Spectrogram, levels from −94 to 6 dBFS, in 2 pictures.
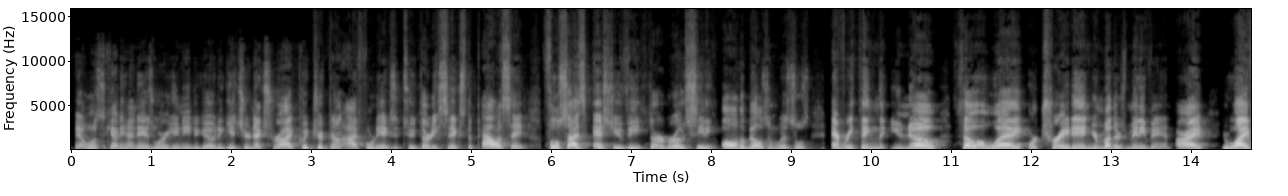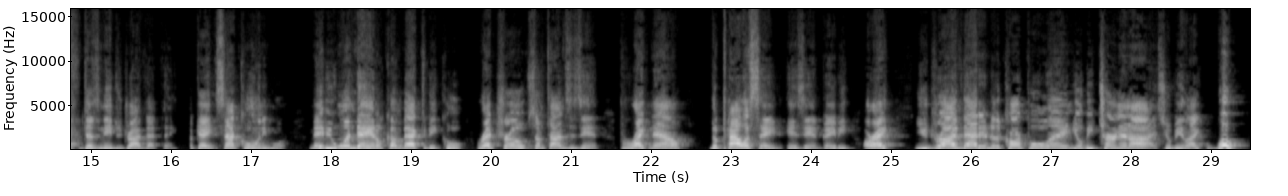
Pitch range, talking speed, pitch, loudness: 140-205 Hz, 205 wpm, 165 Hz, -23 LUFS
